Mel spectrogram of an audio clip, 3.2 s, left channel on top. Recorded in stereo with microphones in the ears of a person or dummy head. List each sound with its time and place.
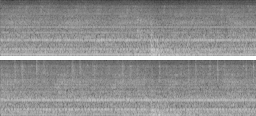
0.0 s a machine running: 80° right, 1.0 m
1.6 s a squeak: 50° left (ahead or behind), 1.1 m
